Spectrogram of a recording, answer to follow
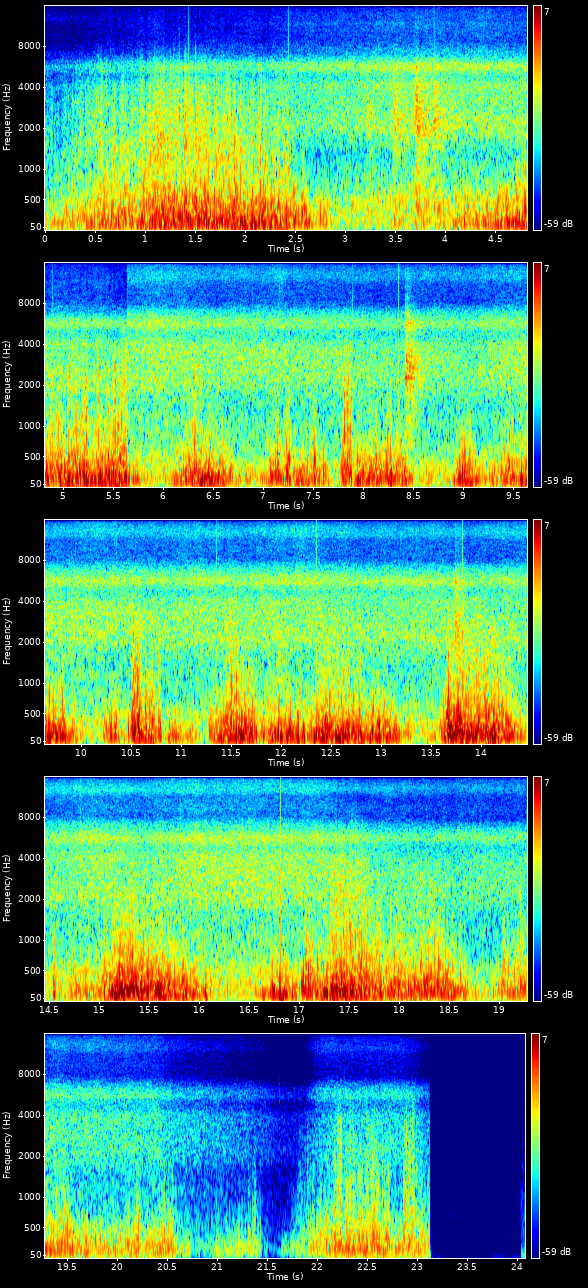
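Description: Cyclone wind gusting hard and buffeting the microphone in uneven surges, with a brief lull near the end.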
